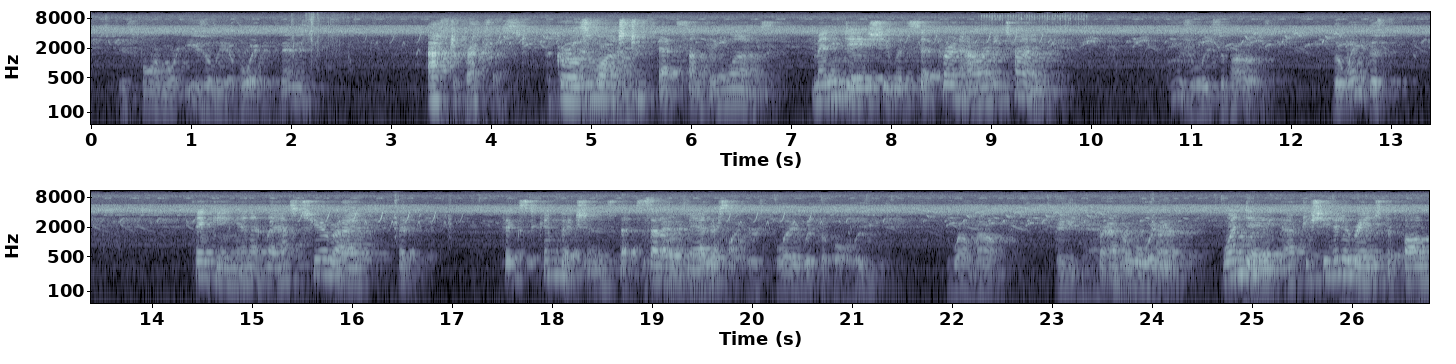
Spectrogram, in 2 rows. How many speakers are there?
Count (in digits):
3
